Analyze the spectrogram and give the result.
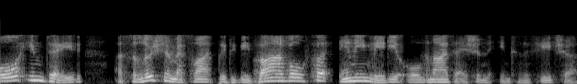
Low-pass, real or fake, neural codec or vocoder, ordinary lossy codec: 7.2 kHz; fake; codec, 24 kHz, 0.9 kbps, WavTokenizer, medium music audio release; AAC, 16 kbps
